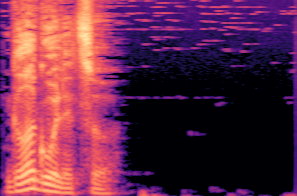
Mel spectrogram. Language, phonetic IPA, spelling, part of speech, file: Russian, [ɡɫɐˈɡolʲɪt͡sʊ], глаголицу, noun, Ru-глаголицу.ogg
- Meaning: accusative singular of глаго́лица (glagólica)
